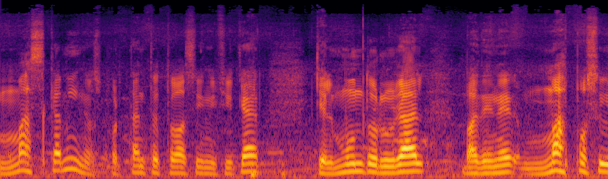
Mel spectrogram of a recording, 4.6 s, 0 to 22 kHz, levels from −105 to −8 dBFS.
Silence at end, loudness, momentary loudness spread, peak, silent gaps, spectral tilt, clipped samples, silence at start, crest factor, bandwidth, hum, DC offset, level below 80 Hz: 0 s; -25 LUFS; 14 LU; -4 dBFS; none; -6 dB/octave; under 0.1%; 0 s; 20 dB; 17.5 kHz; none; under 0.1%; -50 dBFS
